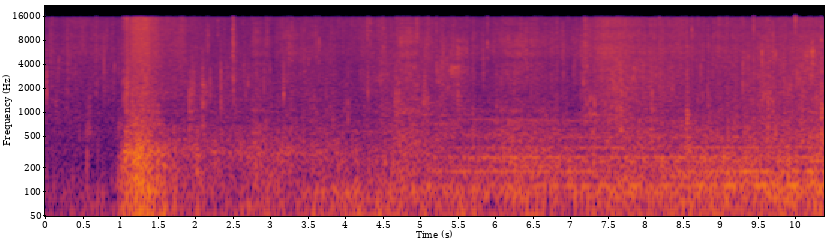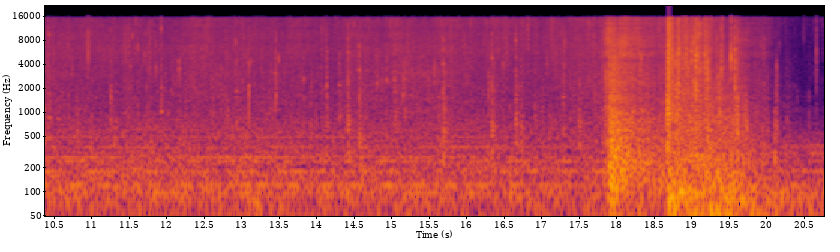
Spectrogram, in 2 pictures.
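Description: Flames crackle and flutter steadily.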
